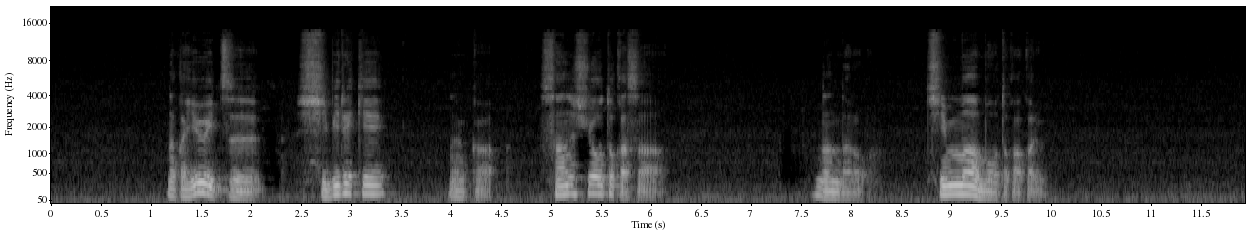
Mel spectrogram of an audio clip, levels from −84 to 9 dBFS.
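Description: No technical faults can be heard anywhere in the recording; the speech signal stays steady and intact with no breaks, level jumps or added disturbances at any point.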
